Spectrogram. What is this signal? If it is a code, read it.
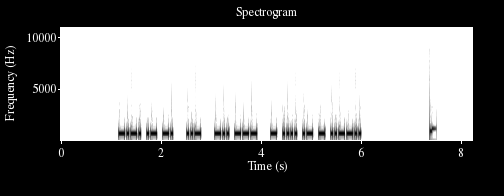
Morse code, heard as a keyed tone, about 30 wpm, 700 Hz. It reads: CAN U DO THAT?
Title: Sentences from Top 100 Words and Abbreviations 30wpm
